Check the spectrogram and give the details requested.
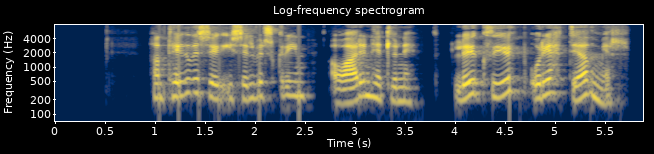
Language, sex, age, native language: Icelandic, female, 40-49, Icelandic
